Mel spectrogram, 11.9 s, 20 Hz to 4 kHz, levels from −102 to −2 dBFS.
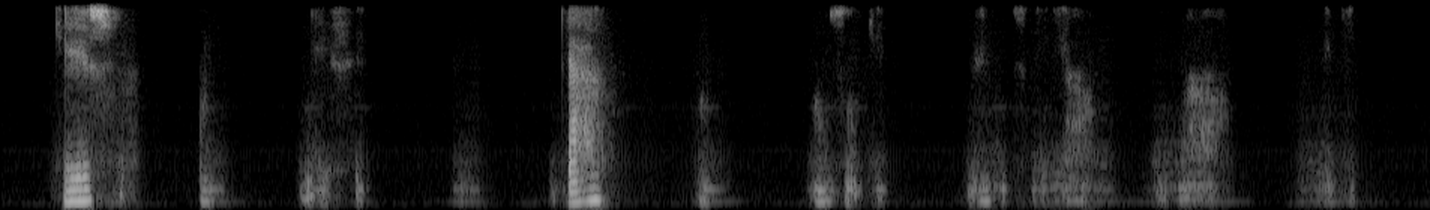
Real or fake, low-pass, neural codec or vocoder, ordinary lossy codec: fake; 3.6 kHz; autoencoder, 22.05 kHz, a latent of 192 numbers a frame, VITS, trained on one speaker; none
